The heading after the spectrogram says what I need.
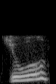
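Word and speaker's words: joules: it has the um it sounds like the word Jewels like you know fancy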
